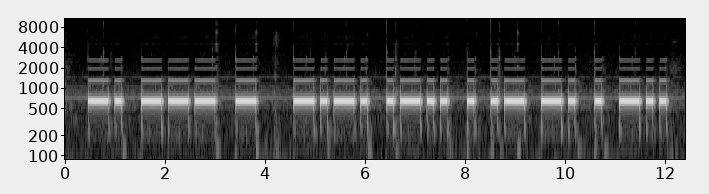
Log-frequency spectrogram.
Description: Morse code, heard as a keyed tone, about 9 wpm, 650 Hz. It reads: NOT CLEANED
